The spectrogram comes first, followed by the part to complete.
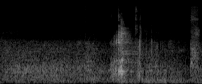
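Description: Shuffling footsteps on a concrete floor and rustling handling noise from a handheld camera being carried along, with one sharper scuff about a second in.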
